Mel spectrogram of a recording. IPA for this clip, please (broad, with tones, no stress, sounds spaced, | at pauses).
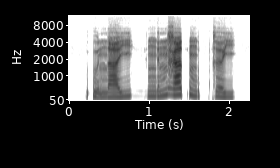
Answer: ʔ ṵ˧˨ n a˨˦ j | ŋ ə˨˦ n ɣ a˦˥ t̚ ŋ ə˨˩ p̚ k ə˨˩ j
